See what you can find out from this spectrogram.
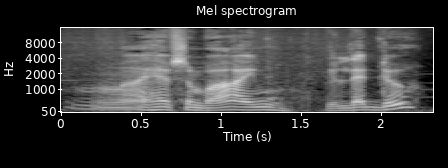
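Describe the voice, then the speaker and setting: A man's voice: medium pitch, animated, unhurried, gravelly. An actor playing a kindly, world-weary older man, wry and formal, in a radio drama. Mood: wry, caring. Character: kindly, world-weary older male mentor, gently chiding. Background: faint music.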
